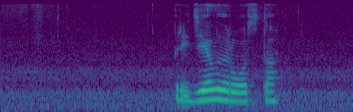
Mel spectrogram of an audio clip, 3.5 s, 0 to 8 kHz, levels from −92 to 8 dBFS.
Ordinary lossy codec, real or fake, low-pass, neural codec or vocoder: none; fake; 7.2 kHz; vocoder, 44.1 kHz, 128 mel bands every 256 samples, BigVGAN v2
